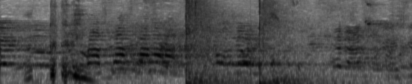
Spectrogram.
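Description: Volleyball being struck and bouncing in a gym: a few sharp smacks, the loudest about two seconds in, under players calling out to each other, echoing in the large hall.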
